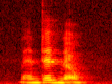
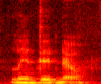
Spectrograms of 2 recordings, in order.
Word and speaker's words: Llandudno: Landudno. Does not look like that is, it's literally L-L-A-N-D-U-D-N-O. Landudno. Landudno. – Landudno.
